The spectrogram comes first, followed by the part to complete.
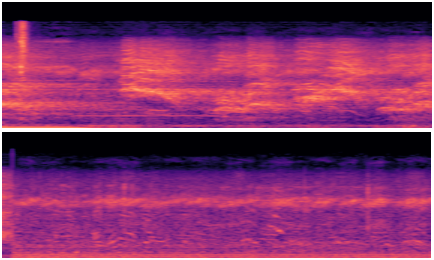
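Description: Music from a live stage dance show with heavy bass, giving way about a second in to a group of voices calling out together. About four seconds in the sound cuts abruptly to a steady low hum with faint background noise.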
